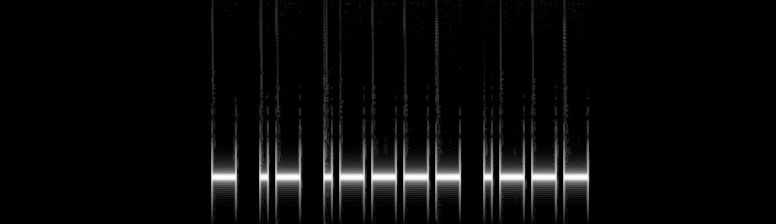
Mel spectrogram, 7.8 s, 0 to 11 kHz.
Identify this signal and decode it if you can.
Morse code, heard as a keyed tone, about 15 wpm, 700 Hz. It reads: TA1J
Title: DXCC-100 Call Signs - 4 Characters - 15wpm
